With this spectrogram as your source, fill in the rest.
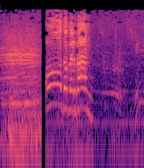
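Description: An elderly man speaks nearby.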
